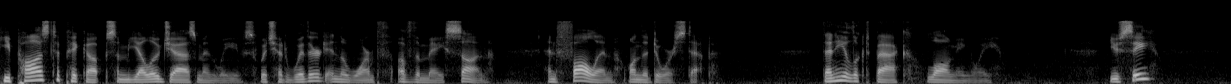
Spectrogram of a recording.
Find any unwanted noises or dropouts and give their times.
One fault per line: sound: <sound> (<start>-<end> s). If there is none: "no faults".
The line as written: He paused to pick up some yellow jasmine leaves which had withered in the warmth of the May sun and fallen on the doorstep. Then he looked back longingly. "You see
no faults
